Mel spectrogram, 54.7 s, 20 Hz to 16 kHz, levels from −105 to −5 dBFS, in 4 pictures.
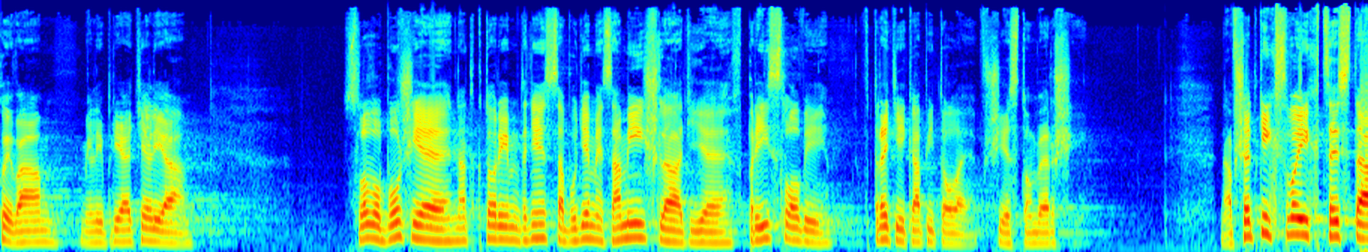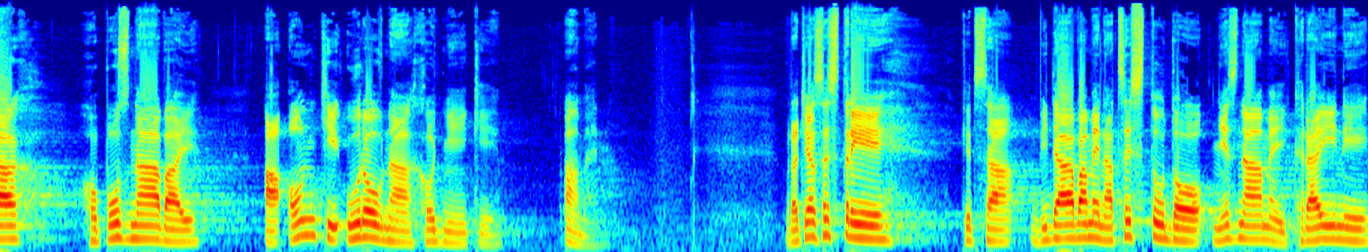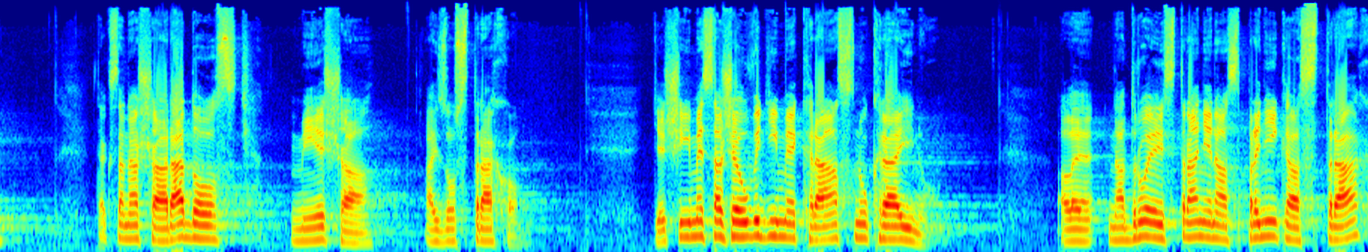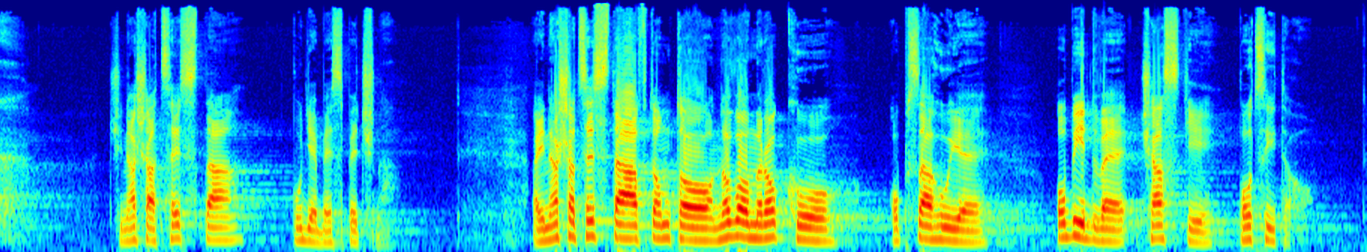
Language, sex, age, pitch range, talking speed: Slovak, male, 30-49, 130-160 Hz, 90 wpm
